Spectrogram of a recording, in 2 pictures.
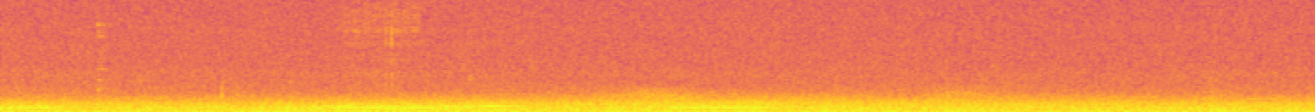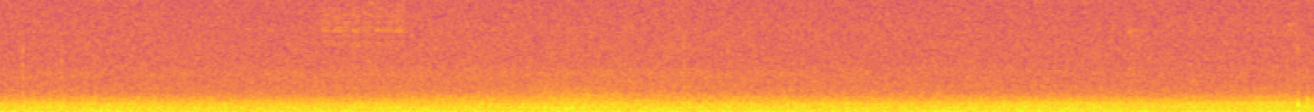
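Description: Faint, steady background hiss with no distinct event, and a few faint wavering tones in the first seconds.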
